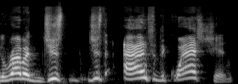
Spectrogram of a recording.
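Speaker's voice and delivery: mock pleading tough guy in a foreign accent; Van Damme impression. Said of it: "I'll do it in Van Damme's voice".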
